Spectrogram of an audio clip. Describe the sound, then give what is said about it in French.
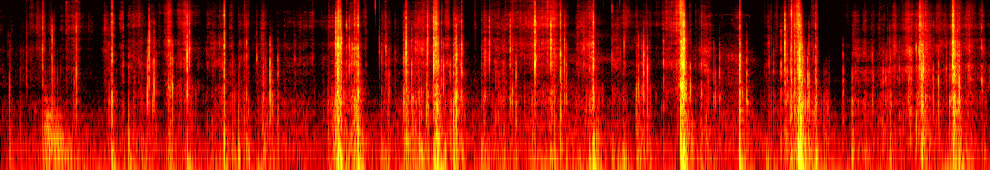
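Paper tearing and crinkling as a sealed letter is opened: irregular rips, rustles and crackles throughout, some louder tears standing out, with no talk. “Par contre, celle-là, à toi qui liras cette lettre, ça, évidemment, on est obligé de l'ouvrir. Enfin, on se sent obligé de l'ouvrir.”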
